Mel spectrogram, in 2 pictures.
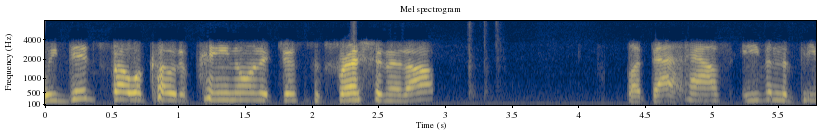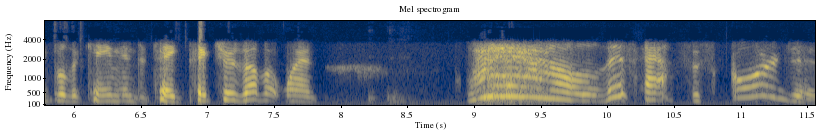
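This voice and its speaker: Her intonation is lively and her pitch fairly high for a woman. She speaks fairly slowly, with big swings in loudness. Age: 60s. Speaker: real estate investor, student of the host. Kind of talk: casual chat. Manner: animated.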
